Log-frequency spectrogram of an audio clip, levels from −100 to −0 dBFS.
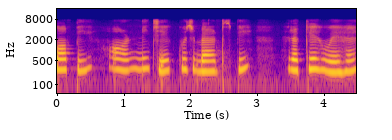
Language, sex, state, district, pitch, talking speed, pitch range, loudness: Hindi, female, Uttar Pradesh, Budaun, 275 Hz, 120 wpm, 250-285 Hz, -17 LUFS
